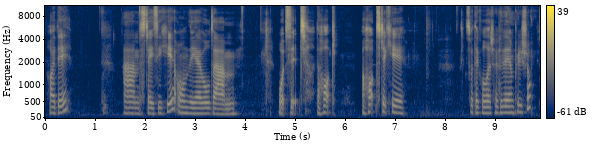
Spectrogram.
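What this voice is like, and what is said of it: Put-on New Zealand accent. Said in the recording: “say hello with New Zealand accents”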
